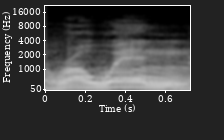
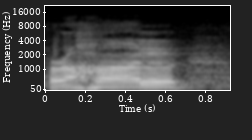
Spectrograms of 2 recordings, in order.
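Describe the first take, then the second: First: The middle of the name has no h sound. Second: The middle of the name has an h sound. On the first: "all my other unbrown mates would go" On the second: "all my brown friends would say Rohan ... however you want to say the H A"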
